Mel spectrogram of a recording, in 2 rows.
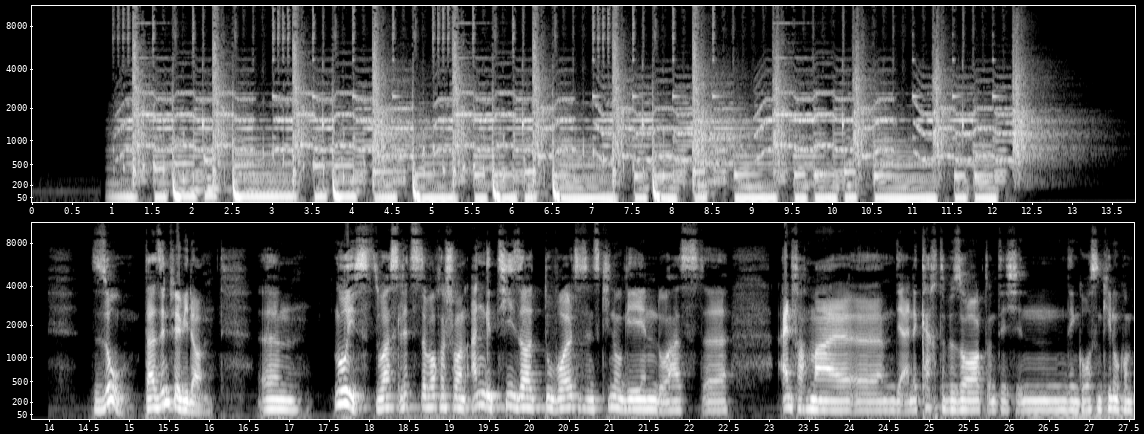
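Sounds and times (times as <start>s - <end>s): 
podcast musical jingle with punchy beats and bright layered tones: 0.9s - 13.3s
speech: 14.7s - 27.5s.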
